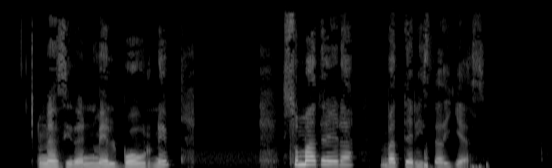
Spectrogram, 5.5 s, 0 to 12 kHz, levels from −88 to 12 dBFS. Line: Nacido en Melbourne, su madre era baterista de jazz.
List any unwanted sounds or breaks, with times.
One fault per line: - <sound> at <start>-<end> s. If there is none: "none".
none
